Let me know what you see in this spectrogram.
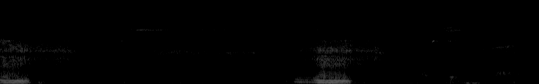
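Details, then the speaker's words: Sleeping toddler boy with a very blocked nose and a cough, given children's Vicks and medicine: soft, noisy, whistling breaths and short snores due to nasal blockage. "नहीं, it's all because उसका nose blockage है बहुत ज़्यादा।"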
